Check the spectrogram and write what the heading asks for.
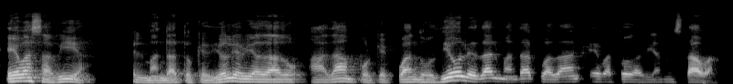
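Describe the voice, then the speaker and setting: A man's voice: medium pitch, brisk, mellow. A man preaching a Bible lesson as pastor in a church, often turning to the congregation with rhetorical questions.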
